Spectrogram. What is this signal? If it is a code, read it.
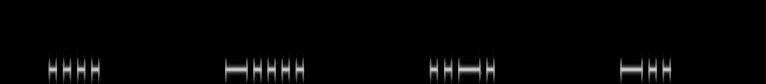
Morse code, heard as a keyed tone, about 17 wpm, spaced as for 6 wpm, 700 Hz. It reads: H6FD
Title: USA Call Signs - 5 Characters - 6x Character Spacing - 17wpm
